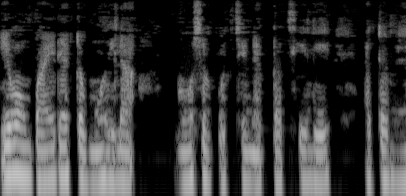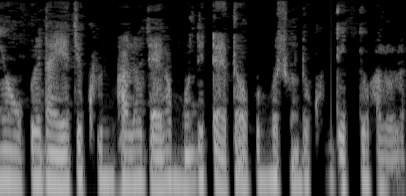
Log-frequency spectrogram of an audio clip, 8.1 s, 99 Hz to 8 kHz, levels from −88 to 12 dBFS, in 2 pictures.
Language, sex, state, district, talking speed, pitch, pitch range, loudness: Bengali, female, West Bengal, Kolkata, 175 wpm, 135 Hz, 130-140 Hz, -25 LUFS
